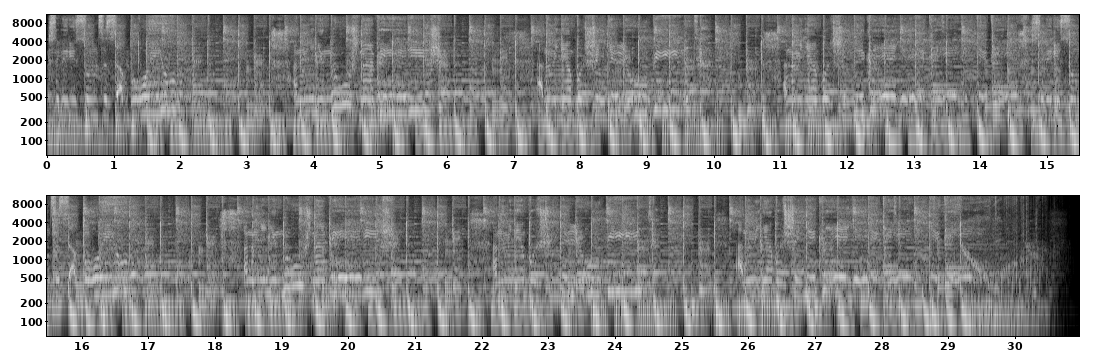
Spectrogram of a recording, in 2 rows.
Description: • Качество: 256, Stereo
ритмичные
попса
русская попса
